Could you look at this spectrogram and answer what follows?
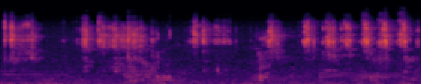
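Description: A clip-on macro lens is screwed onto a smartphone, giving close, repeated dry clicking and ratcheting scrapes in short bursts, with faint talking underneath.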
